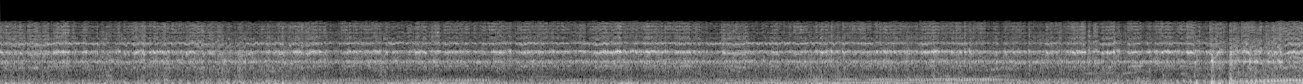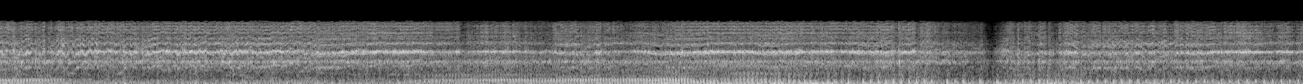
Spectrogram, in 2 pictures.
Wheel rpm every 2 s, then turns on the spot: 230, 230, 230, 230, 230, 230, 210, 190, 220, 230, 220, 130, 220.
none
